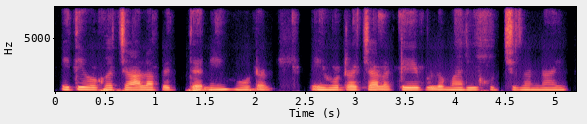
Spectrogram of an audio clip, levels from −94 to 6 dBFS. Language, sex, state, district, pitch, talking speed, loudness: Telugu, female, Telangana, Hyderabad, 175 Hz, 140 wpm, -18 LUFS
